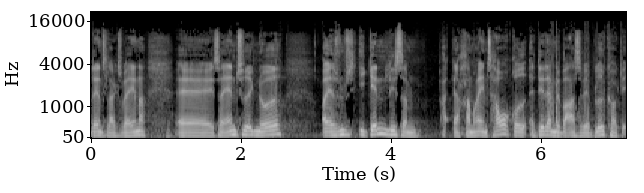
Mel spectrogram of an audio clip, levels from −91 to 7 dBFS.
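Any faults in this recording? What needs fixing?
Processor overload crackle at 2.39–2.81 s, after "så jeg antyder ikke", and 6.10–6.97 s, after "havregrød at det": dozens of sub-millisecond buffers dropped to silence, giving dense gritty crackle, unlike a single isolated click. Reduce processing load or enlarge the audio buffer.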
